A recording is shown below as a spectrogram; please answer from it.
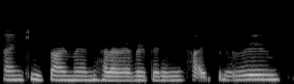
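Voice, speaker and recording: A woman from Somaliland speaking in a casual group discussion, steady with frequent "um" pauses, over a video call. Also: medium pitch, no room sound. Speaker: guest speaker. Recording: tinny phone-like online call audio.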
